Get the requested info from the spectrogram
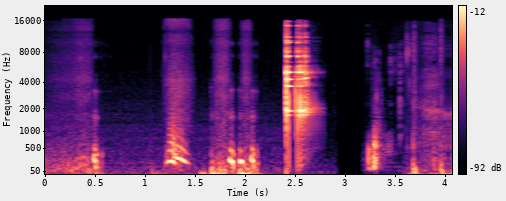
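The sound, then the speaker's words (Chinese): A single bright clink of glasses touching in a toast, ringing briefly near the middle, fairly loud, with short bits of voices talking before and after it. “好啊好啊，干杯。”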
